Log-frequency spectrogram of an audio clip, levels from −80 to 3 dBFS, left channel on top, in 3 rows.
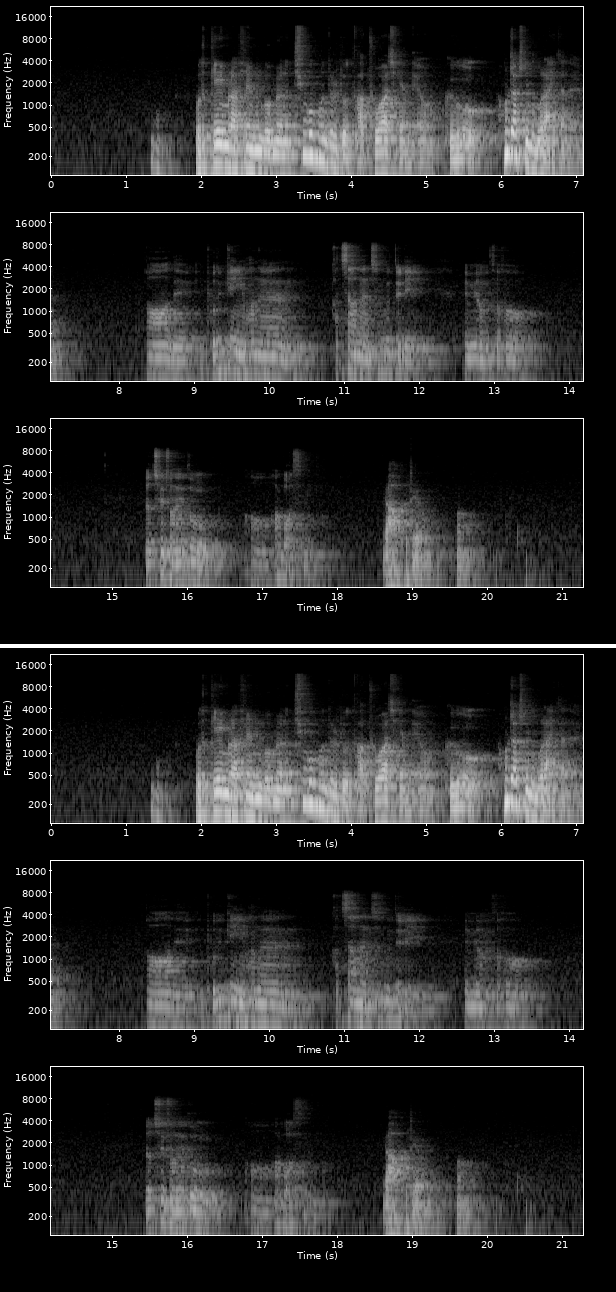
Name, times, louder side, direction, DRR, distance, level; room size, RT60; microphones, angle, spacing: voice 1, 1.9-5.7 6.0-7.2 18.6-19.3 19.6-19.8, left 1 dB, 10° left, 3 dB, 0.5 m, -20 dB
voice 2, 8.4-10.4 10.8-12.1 12.6-13.4 15.4-16.4 16.8-17.8, left 1 dB, 60° left, 2 dB, 1.4 m, -33 dB
7.7 x 5.6 x 6.8 m, 1.1 s
head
